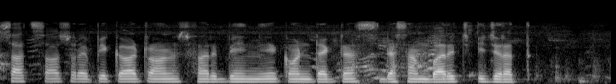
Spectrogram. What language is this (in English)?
Kashmiri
